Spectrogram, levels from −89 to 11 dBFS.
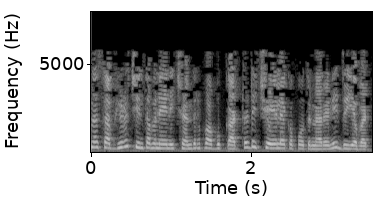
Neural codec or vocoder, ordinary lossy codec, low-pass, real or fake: none; MP3, 24 kbps; 7.2 kHz; real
